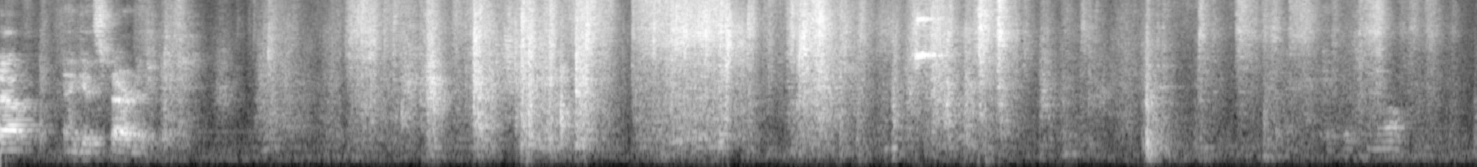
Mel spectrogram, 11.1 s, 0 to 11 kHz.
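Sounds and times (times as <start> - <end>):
foam panels rustling and scraping: 1.0 - 11.0
high squeak: 6.8 - 7.4.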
